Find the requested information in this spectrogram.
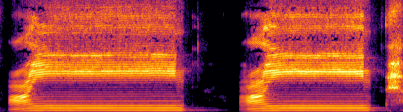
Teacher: حلق کے درمیان والے حصے سے ادا ہوگا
